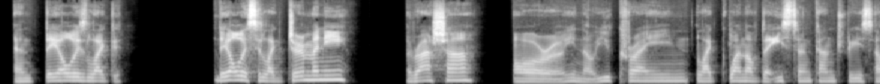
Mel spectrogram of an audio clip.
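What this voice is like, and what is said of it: Polish-accented English. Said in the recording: “father, you know, you have an accent, where are you from? ... I'm from Poland”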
